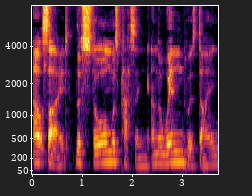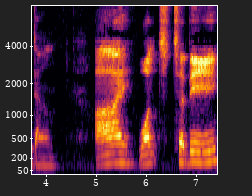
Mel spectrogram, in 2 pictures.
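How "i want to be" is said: very slow, monstrous creature growl. A narrator reads a creature's reply to the doctor: growling creature voice. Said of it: "the creature growled".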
